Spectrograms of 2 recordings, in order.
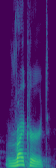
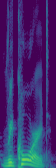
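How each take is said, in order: First: The stress is on the first syllable. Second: The stress is on the second syllable. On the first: It names a written record. "명사는 앞에 re, record, 강사도 앞에 있어요" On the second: It means to record something. "re가 되고 뒤에 cord, or 이렇게 발음이 돼요"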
